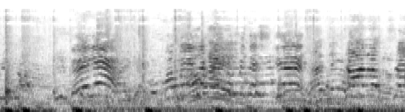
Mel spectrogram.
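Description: Excited children shouting and squealing over background music.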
